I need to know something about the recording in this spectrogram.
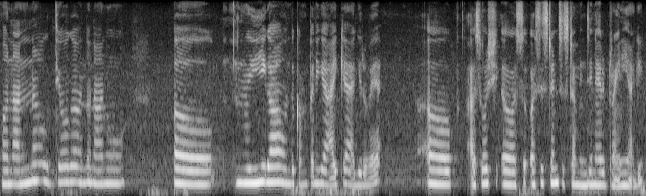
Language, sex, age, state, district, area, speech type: Kannada, female, 45-60, Karnataka, Chikkaballapur, rural, spontaneous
